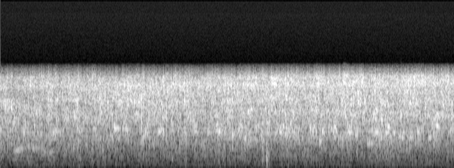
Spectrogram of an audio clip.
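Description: Fountain water splashing steadily into its basin, an even, constant rush.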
